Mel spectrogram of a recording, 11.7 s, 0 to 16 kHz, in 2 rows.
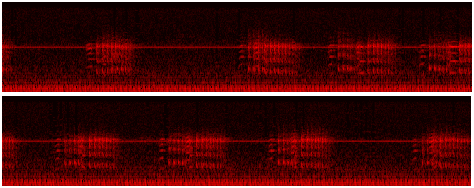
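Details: Long-eared owlet on a live nest camera on 26 June 2020, waiting for a parent to bring a meal. It gives short, squeaky, harmonic bursts, repeated roughly every one to one and a half seconds, over a steady high electronic tone and low hum.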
